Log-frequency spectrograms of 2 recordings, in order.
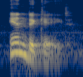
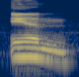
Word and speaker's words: indicate: The stress is on the first syllable, in. The second one is going to be the unstressed, d. And then the third one is going to be more medium, Kate.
